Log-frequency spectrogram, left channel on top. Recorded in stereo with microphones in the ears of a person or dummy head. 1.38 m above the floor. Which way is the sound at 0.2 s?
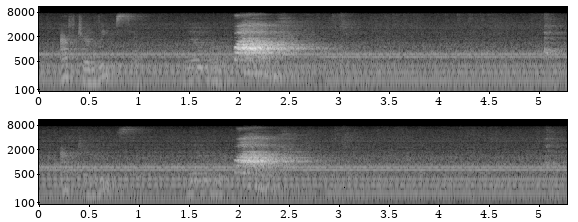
15° left (ahead or behind).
